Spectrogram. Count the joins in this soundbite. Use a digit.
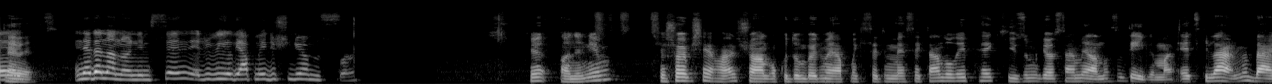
0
